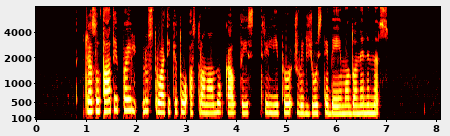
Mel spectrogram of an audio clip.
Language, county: Lithuanian, Šiauliai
